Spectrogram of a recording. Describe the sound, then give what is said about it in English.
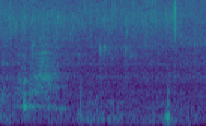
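Chopped onions drop into hot oil and sizzle with a steady, bright hiss. A few soft taps and scrapes break through it. “First, I'm going to put the onions in. Back to the bench scraper to scoop up these onions when they're going into the oil.”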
